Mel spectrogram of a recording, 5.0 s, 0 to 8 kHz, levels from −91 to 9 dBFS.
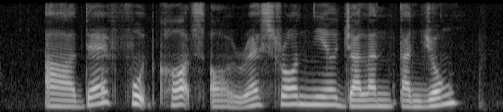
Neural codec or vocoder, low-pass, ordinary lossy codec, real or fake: none; 7.2 kHz; AAC, 48 kbps; real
